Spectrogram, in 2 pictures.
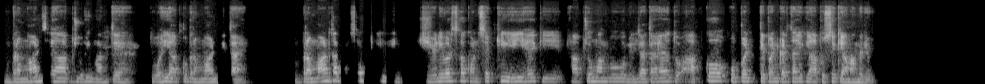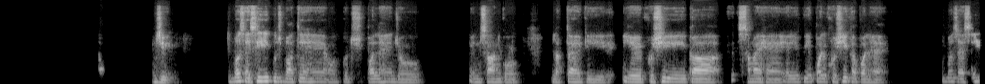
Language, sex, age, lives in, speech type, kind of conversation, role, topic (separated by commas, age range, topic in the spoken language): Hindi, male, 25-29, India, conversation, unstructured, none, आपको सबसे ज़्यादा खुशी कब मिलती है?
